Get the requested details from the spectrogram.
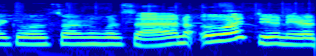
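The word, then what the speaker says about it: Zhen: It sounds like Zane. Zen! Like, you know, a Zen garden.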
